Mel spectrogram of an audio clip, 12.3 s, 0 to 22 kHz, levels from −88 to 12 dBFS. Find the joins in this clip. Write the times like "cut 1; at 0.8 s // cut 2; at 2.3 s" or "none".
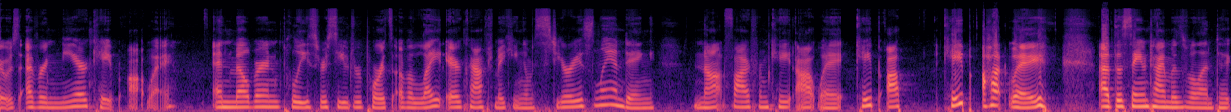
none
